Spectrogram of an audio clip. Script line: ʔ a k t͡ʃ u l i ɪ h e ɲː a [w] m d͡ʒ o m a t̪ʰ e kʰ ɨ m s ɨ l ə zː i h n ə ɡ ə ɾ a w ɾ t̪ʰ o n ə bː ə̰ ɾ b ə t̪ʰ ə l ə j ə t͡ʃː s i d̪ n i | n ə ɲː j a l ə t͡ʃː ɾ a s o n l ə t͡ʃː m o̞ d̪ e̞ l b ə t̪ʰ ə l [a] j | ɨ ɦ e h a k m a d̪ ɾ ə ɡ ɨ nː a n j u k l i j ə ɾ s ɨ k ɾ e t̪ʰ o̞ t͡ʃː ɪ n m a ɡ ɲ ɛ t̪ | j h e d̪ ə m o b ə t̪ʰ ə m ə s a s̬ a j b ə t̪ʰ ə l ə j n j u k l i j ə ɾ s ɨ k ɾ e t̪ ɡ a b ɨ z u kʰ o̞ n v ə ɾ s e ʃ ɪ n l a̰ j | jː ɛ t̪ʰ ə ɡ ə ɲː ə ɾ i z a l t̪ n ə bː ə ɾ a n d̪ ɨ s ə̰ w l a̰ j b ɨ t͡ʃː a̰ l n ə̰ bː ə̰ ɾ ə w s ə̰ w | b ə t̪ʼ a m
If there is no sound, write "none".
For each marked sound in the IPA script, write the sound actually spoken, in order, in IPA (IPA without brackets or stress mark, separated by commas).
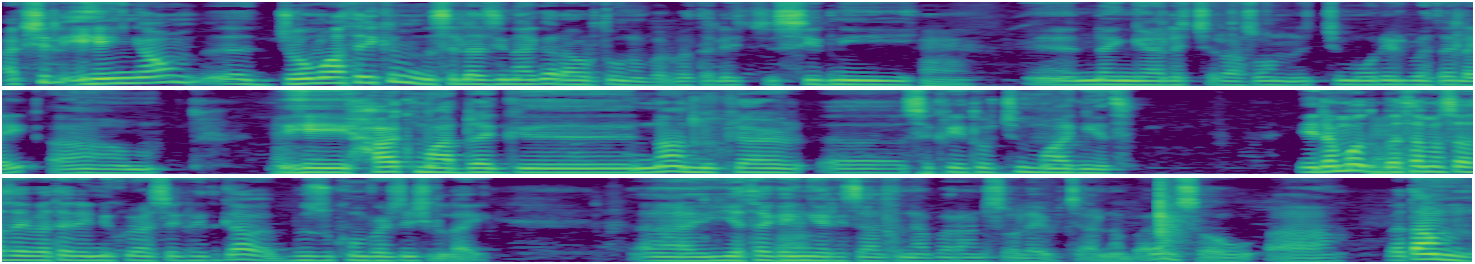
w, ə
